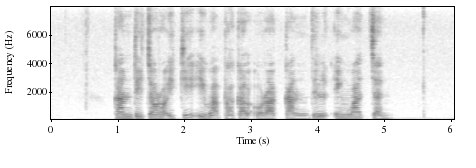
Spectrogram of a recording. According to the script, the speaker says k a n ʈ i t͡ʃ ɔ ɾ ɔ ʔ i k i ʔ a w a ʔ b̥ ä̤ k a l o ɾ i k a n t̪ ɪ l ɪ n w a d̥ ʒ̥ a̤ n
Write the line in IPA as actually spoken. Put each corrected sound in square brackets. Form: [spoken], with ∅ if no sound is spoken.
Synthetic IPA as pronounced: k a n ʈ i t͡ʃ ɔ ɾ ɔ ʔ i k i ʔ [i] w a ʔ b̥ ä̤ k a l o ɾ [a] k a n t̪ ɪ l ɪ [ŋ] w a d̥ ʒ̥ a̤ n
